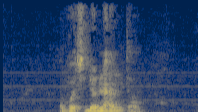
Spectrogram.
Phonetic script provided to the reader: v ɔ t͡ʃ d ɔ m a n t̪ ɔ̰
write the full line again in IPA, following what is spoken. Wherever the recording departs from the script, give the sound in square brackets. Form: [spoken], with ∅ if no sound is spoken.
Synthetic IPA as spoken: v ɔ t͡ʃ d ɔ [n] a n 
